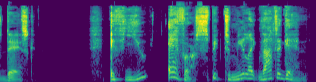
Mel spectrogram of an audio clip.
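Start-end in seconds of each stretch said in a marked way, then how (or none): 1.4-3.9 higher, indignant threat; acted outraged ultimatum; angry warning. A narrator's reading. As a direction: warn him off, incensed. Furious warning after storming in.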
